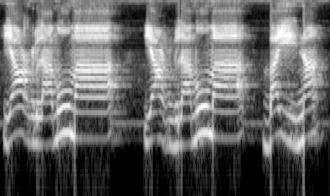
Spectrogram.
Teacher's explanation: بینا، اکثر لوگ پڑھتے ہیں یعلم ما بینا، ایسا نہیں پڑھنا، میم کو لمبا بالکل بھی نہیں کرنا ، میم پیش مو بس، یعلم ما یعلم ما بینا، بینا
